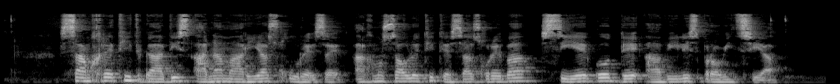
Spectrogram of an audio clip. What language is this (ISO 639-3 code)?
kat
